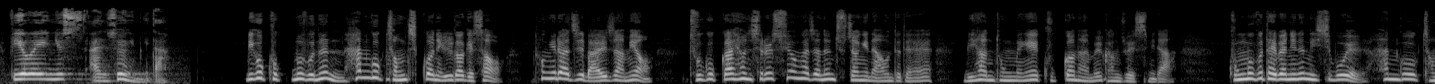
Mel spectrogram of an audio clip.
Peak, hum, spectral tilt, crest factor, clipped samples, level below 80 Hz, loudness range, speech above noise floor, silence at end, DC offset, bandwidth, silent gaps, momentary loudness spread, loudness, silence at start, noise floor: -6 dBFS; none; -4.5 dB/octave; 20 dB; under 0.1%; -64 dBFS; 4 LU; 43 dB; 0 s; under 0.1%; 13.5 kHz; none; 12 LU; -24 LUFS; 0.1 s; -67 dBFS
